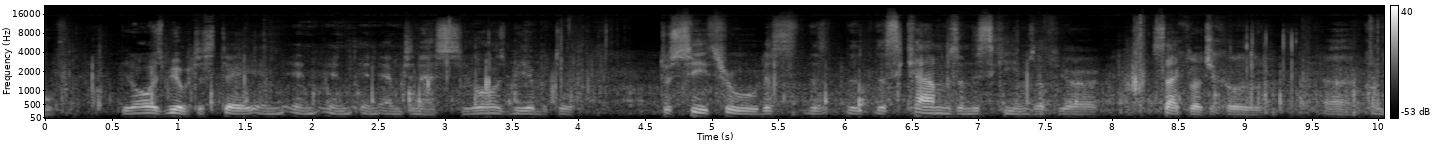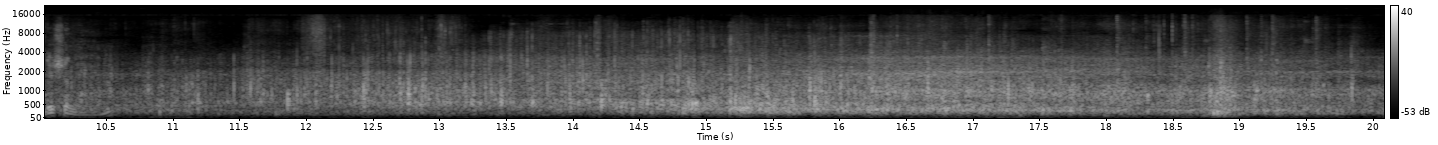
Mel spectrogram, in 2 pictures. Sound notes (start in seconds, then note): 13.3 sound of approaching vehicle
